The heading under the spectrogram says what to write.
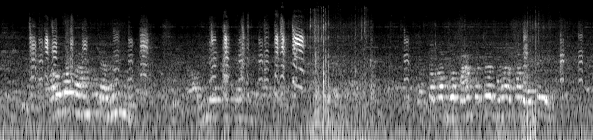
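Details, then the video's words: Zebra finches in a kept breeding colony in April, a busy chorus of short nasal honking calls overlapping from many birds, with sharp higher chirps, some wing flutter and a voice-like murmur underneath. "finches birds zebrafinch birds colony progress april month"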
